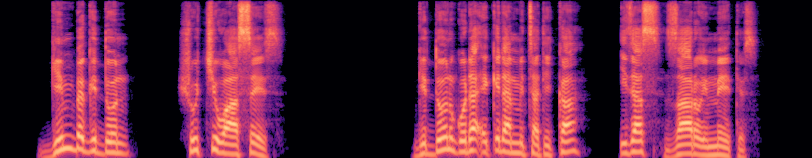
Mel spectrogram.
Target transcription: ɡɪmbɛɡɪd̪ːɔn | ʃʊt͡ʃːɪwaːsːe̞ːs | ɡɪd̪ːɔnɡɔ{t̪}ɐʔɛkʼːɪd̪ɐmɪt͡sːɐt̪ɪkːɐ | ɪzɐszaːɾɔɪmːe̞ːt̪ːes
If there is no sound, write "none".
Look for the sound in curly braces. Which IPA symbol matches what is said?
d̪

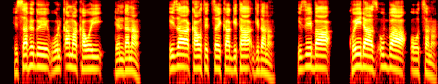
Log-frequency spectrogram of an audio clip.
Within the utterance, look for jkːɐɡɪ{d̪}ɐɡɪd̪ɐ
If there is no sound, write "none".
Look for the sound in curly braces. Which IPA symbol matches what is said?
t̪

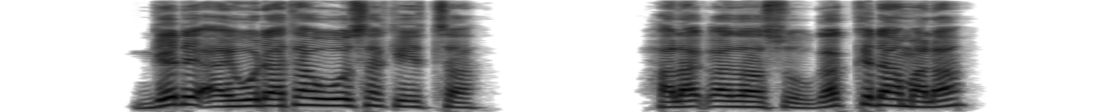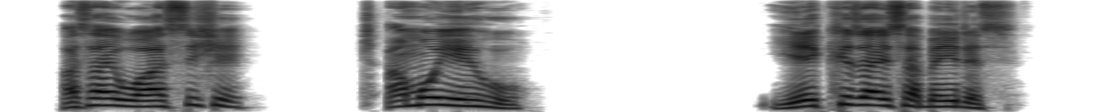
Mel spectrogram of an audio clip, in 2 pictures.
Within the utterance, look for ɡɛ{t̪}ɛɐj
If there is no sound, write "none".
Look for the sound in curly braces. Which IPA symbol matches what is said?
d̪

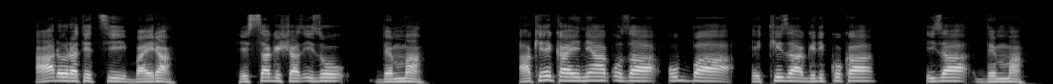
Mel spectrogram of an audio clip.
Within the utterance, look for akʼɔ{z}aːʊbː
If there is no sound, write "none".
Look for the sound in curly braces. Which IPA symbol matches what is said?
z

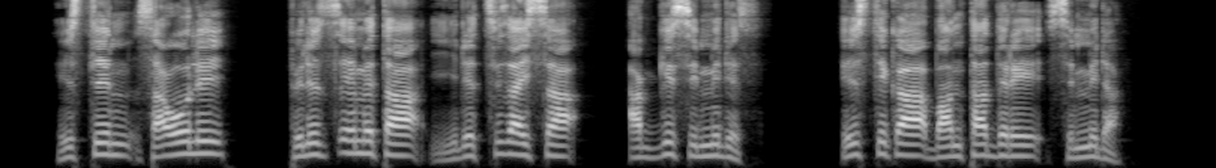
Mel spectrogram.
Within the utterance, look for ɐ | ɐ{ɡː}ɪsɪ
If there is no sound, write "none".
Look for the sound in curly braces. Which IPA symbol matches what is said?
ɡː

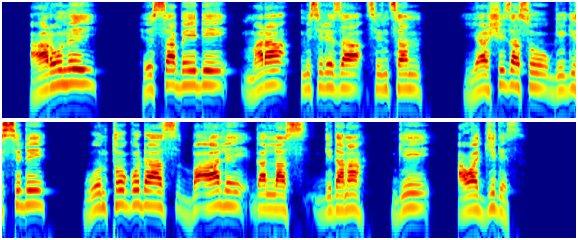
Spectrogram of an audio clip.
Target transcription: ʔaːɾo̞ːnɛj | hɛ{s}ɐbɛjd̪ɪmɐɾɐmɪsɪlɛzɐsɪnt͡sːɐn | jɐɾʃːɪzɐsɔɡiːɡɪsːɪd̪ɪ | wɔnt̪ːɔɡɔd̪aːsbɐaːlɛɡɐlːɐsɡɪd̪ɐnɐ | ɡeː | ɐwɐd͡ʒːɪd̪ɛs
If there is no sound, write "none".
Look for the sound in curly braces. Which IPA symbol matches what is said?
sː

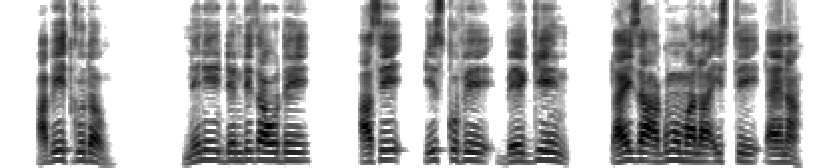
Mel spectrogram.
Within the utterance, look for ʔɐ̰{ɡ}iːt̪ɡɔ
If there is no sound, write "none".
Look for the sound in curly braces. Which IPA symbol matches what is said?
b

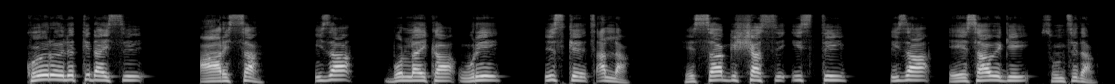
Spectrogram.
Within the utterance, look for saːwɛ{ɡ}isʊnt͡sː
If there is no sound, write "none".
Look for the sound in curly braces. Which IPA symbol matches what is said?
ɡ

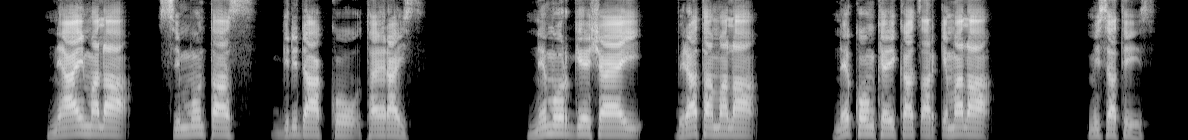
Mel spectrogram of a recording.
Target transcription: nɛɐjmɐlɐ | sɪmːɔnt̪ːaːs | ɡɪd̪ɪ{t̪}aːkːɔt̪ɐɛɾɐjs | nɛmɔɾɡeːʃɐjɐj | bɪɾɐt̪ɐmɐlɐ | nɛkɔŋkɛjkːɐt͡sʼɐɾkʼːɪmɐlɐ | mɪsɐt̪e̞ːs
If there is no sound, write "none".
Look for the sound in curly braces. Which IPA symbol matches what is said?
d̪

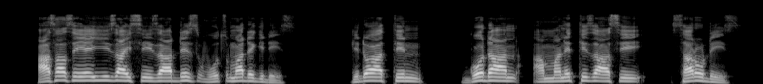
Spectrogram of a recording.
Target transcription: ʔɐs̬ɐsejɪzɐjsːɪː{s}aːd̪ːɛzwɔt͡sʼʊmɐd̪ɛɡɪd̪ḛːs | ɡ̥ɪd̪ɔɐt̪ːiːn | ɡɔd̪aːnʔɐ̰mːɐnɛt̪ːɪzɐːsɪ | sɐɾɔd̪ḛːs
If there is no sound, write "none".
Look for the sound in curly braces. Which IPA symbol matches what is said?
z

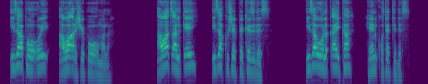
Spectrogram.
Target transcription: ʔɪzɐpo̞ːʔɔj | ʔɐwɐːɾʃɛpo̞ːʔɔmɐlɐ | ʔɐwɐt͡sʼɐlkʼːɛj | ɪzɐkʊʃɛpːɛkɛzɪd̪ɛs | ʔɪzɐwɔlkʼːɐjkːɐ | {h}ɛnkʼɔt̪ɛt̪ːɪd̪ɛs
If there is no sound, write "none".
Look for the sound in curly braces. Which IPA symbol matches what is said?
h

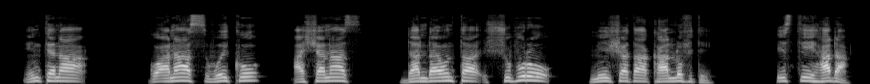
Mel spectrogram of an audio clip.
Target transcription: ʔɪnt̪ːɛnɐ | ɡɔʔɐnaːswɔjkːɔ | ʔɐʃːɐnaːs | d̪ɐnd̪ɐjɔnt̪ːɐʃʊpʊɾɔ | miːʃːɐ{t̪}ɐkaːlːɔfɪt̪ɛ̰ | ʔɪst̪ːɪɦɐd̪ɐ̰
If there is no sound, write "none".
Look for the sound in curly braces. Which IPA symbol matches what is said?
t̪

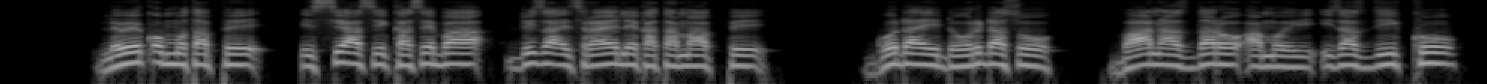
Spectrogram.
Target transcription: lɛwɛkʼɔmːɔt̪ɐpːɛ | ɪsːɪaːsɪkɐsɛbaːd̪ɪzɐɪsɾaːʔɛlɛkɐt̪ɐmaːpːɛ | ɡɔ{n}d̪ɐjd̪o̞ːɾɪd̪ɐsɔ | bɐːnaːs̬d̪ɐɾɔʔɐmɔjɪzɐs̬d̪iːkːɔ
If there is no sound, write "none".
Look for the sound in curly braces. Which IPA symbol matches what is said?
none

